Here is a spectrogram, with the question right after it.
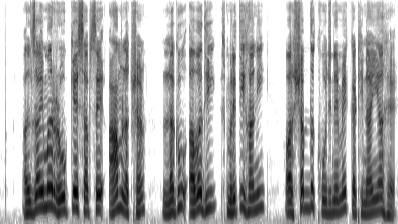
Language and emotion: Hindi, neutral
